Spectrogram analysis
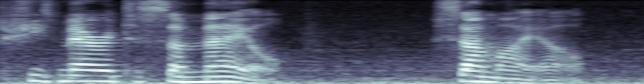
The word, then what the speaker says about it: Samael: married to some male samael or samia as people pronounce it and as the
